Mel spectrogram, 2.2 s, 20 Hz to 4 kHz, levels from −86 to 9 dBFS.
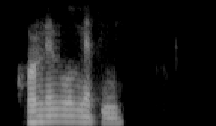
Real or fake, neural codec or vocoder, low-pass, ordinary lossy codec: fake; codec, 16 kHz in and 24 kHz out, 0.6 kbps, FireRedTTS-2 codec; 3.6 kHz; none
